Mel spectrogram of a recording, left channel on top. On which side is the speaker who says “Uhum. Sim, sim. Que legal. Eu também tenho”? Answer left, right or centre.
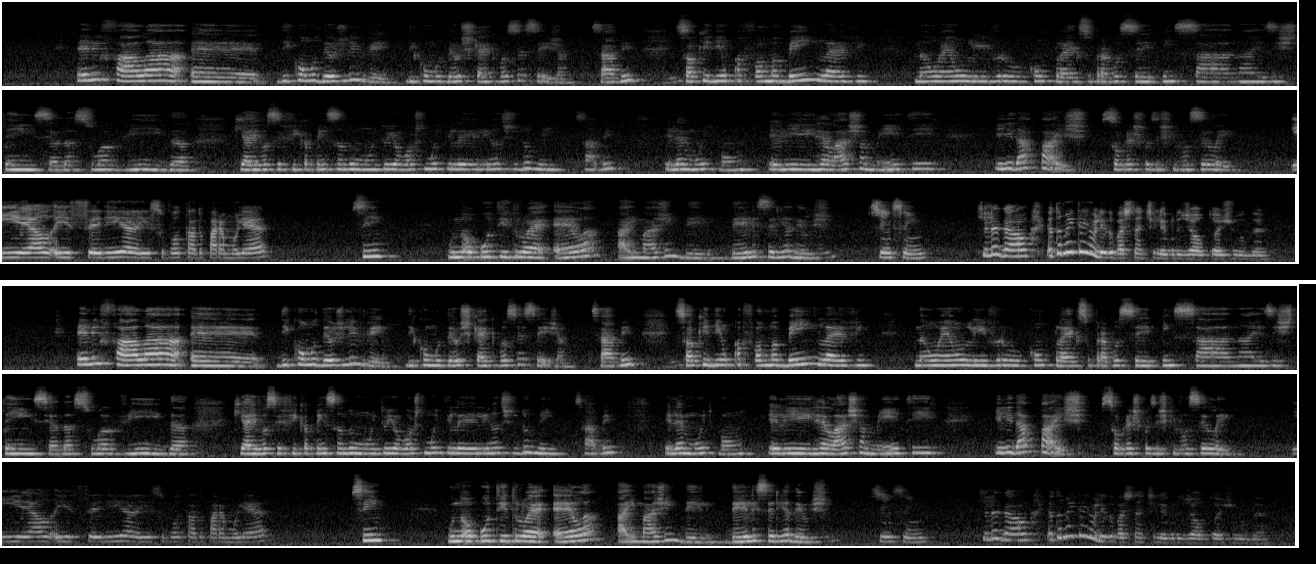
Left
